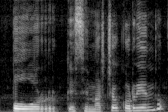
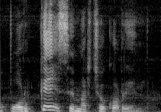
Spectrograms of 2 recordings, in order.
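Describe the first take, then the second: First: "por" hit loud and long, "qué" weak; stress on POR. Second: "qué" punched, "por" kept weak; stress on QUÉ. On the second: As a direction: put the weight on "qué". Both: Shown as a demonstration. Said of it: "En por o en qué".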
